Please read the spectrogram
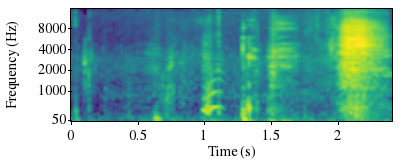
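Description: A woman crying: a few short, choked catches of breath and small whimpering sobs, spaced less than half a second apart, with the sharpest one about a second and a half in.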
